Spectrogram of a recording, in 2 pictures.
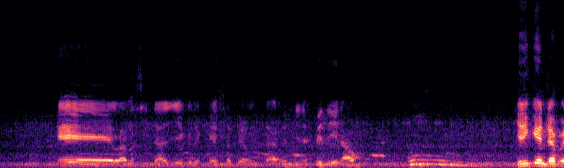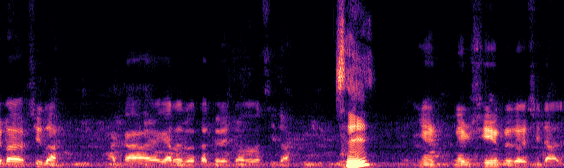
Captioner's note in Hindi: स्पेनिश में बोलना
